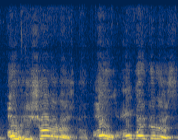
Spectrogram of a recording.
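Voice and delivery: high, loud shriek of alarm; panicked cry after being shot at; startled yell. Real, not acted. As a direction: yelp as the bullets fly. Suspect shoots at them.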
